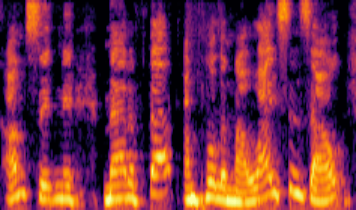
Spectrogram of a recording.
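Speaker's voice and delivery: usual speaking voice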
